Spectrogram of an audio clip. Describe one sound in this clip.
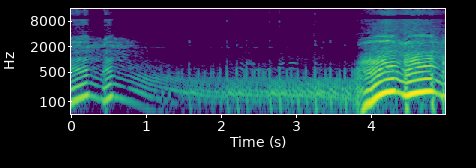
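A chainsaw engine idles with a low putter.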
